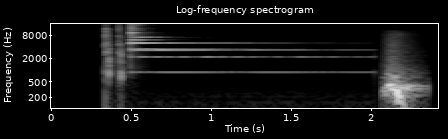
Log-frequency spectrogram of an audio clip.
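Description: Two quick clicks, then a single bell ding that rings on and fades slowly: a notification-bell sound effect.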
